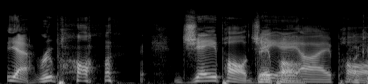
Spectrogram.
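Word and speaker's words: Jai Paul: That's the way it looks, but so the very first track on the album is some guy going like, it's J. Paul. Like, he keeps saying J. Paul. So that's, I'm taking it from the way it's pronounced on his own album.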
